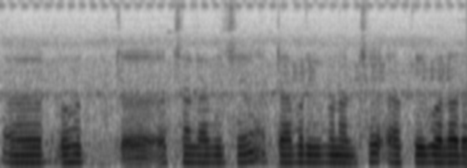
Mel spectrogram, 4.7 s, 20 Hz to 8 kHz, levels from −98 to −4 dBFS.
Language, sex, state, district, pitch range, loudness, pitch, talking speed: Maithili, male, Bihar, Begusarai, 130-140 Hz, -17 LUFS, 135 Hz, 130 wpm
